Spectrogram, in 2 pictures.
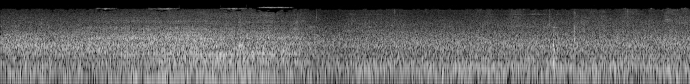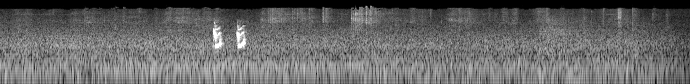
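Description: Footsteps tap on a pavement outdoors.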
